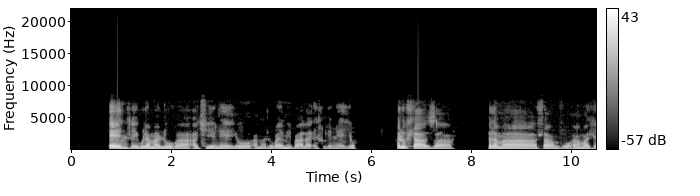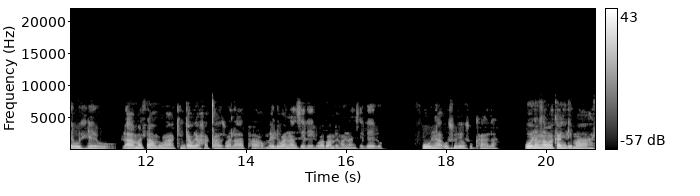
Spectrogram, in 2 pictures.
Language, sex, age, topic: North Ndebele, male, 36-49, health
